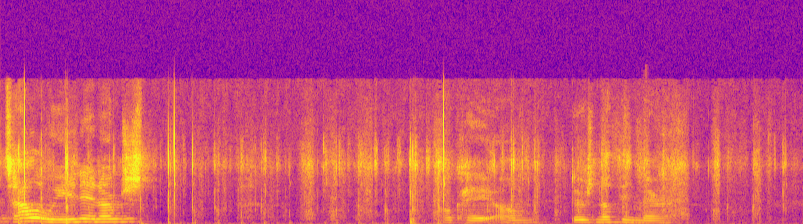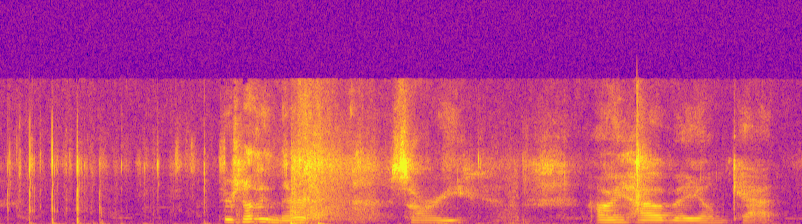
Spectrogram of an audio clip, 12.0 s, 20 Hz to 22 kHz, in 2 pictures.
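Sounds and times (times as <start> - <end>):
faint small clicks and taps: 0.0 - 5.0.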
